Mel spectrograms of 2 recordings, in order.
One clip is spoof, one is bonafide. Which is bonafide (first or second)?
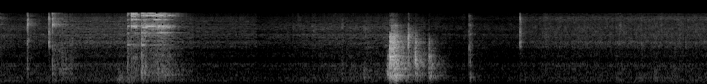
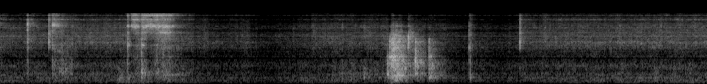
first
